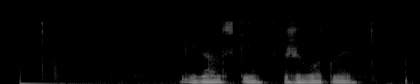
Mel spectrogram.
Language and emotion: Russian, neutral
